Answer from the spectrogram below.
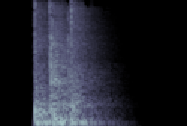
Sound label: Ping Pong Paddle Tos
